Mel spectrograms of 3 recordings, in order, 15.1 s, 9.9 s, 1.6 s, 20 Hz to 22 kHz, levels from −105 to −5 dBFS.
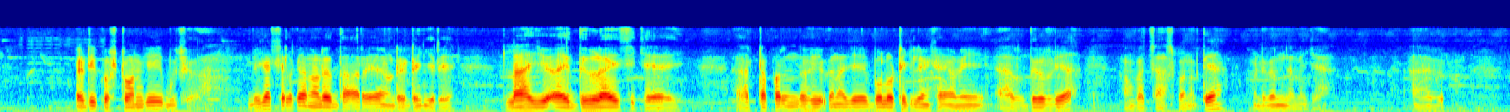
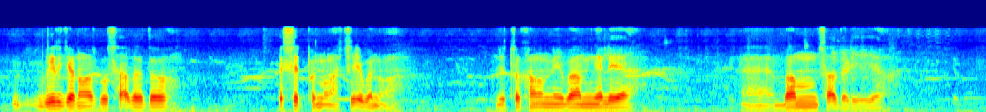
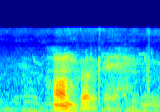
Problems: background sounds at intervals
